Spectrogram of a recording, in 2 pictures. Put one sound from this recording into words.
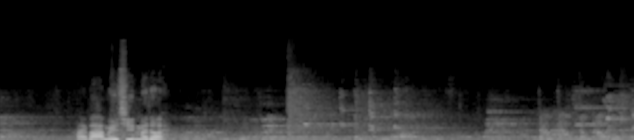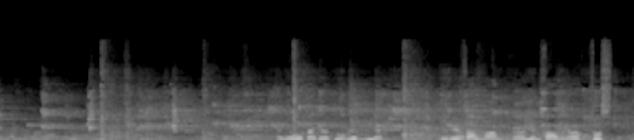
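A young man shouts loudly in a large echoing hall.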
